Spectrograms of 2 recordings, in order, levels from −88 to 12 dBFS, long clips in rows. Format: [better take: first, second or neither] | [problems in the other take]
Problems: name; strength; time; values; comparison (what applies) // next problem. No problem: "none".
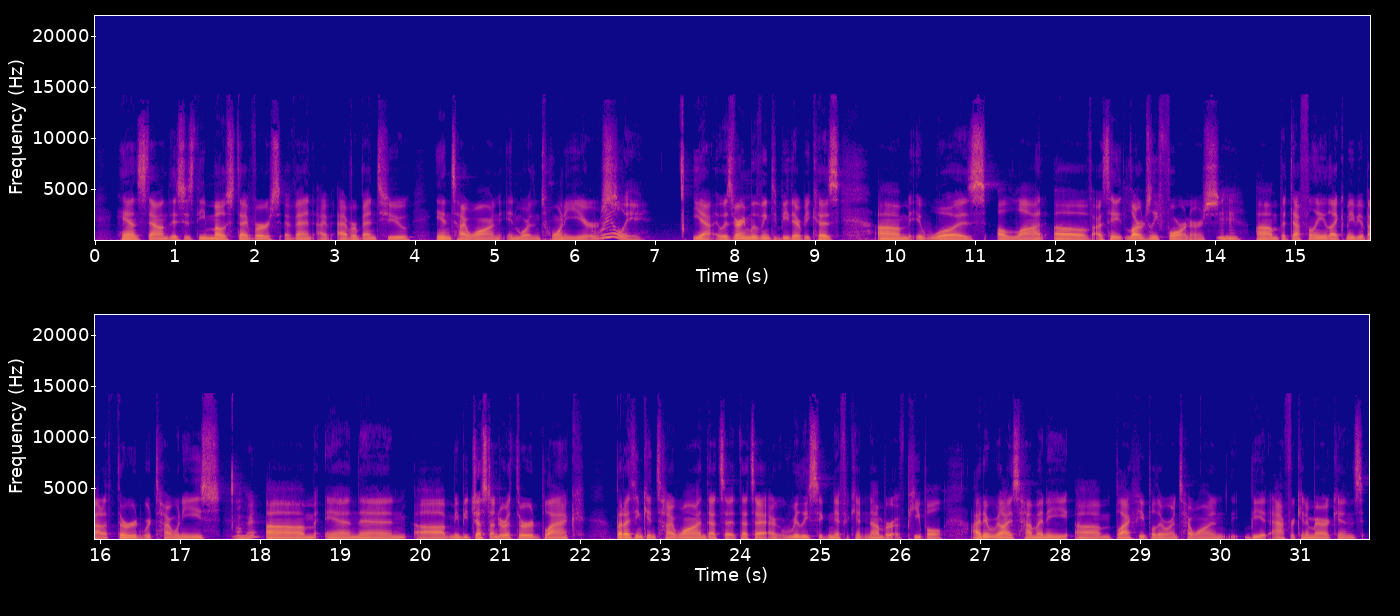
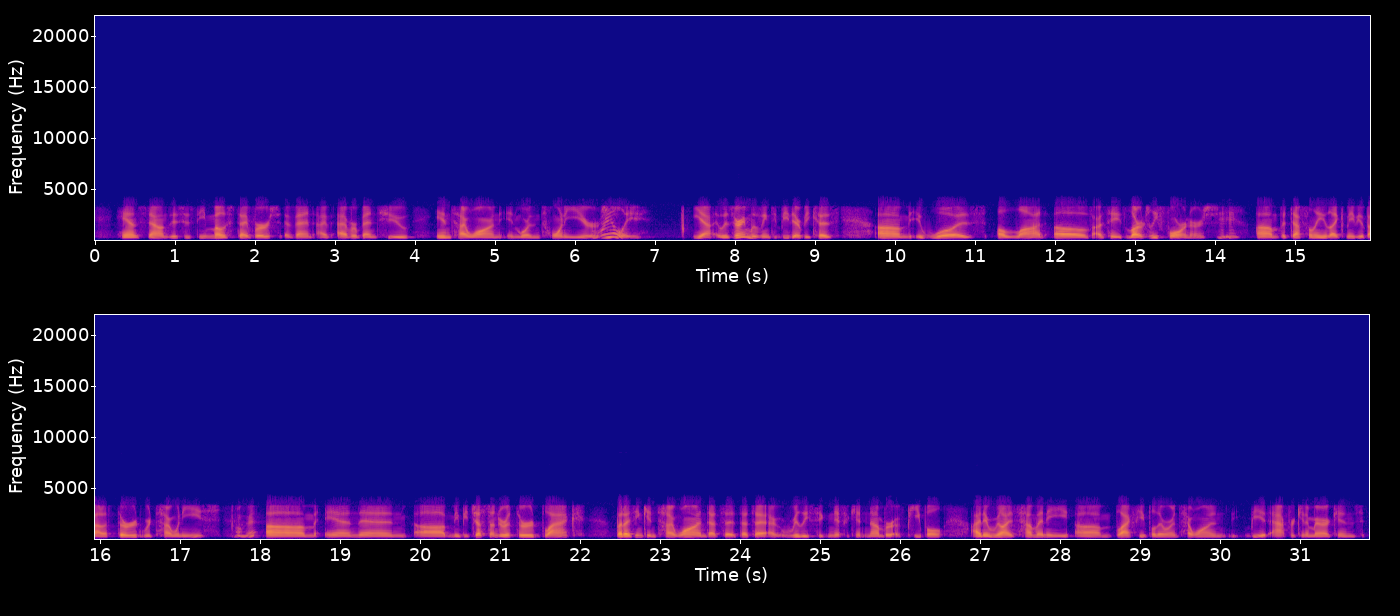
first | phone-call audio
